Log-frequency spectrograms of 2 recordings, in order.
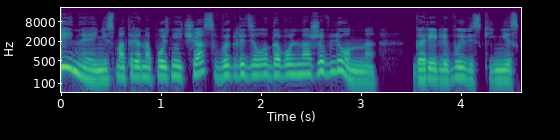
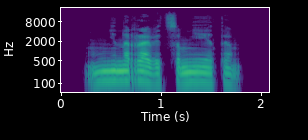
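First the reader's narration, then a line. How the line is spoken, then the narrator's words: Muttering. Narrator (Russian): пробормотал Мишка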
